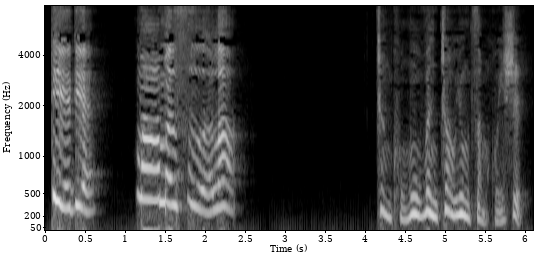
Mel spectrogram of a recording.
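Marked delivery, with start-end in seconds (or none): 0.1-2.5 high, loud, tearful wail; drawn-out, high-pitched sobbing plea; child crying out. Acted. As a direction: cry out to father in a child's high voice. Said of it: "哭道".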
